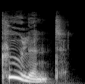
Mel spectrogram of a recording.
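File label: "coolant", British English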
